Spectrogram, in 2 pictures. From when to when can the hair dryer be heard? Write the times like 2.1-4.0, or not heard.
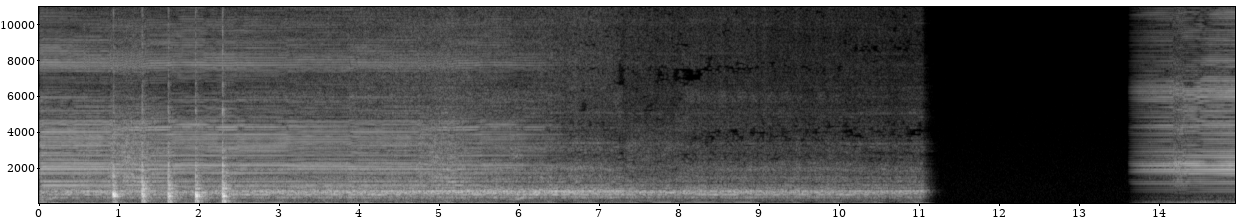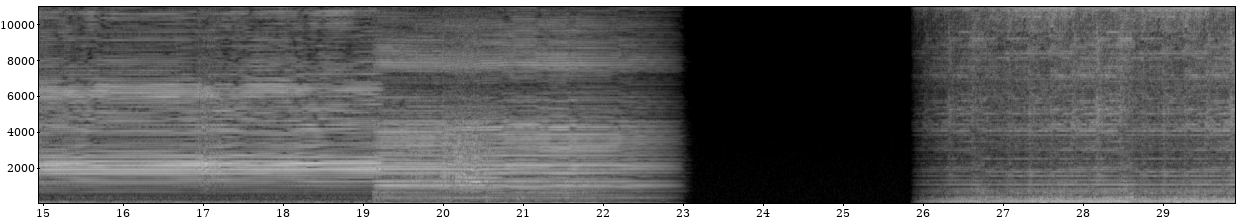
0.0-11.1.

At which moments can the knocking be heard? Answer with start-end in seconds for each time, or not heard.
0.9-2.4.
